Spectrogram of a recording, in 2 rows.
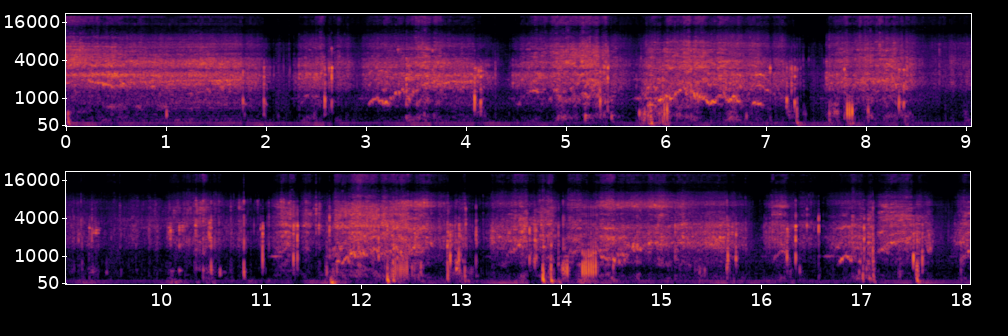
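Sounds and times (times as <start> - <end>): electric motor whirring: 0.0 - 18.0
tyres scraping on rock: 0.0 - 18.0.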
